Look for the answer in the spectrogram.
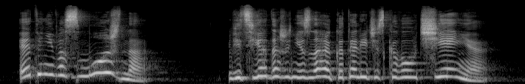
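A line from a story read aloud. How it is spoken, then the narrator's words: Excited exclamation. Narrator (Russian): воскликнула Маргита возбужденно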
